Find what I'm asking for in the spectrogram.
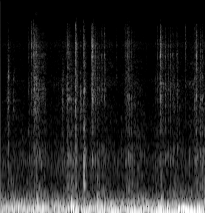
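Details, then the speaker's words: Car rocked side to side from the driver's seat: sharp little ticks and rattles over low cabin rumble each time it is loaded one way; worn left front sway bar link, sharper than a bushing thud. "ticks every every time I load the car one way this the left front is the one that's bad"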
